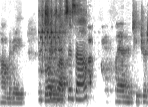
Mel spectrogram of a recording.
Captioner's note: alarm ringing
